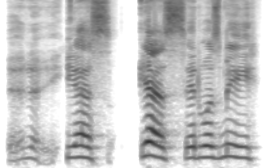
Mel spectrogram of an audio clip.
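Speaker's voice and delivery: high-pitched, hesitant put-on voice; flustered young Taoist. A narrator's reading. Impostor covers for the shout, flustered and high.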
